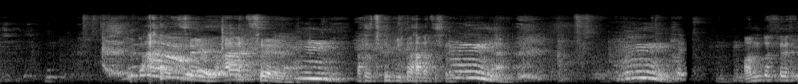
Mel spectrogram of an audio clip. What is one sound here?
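A young man laughs loudly close by.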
